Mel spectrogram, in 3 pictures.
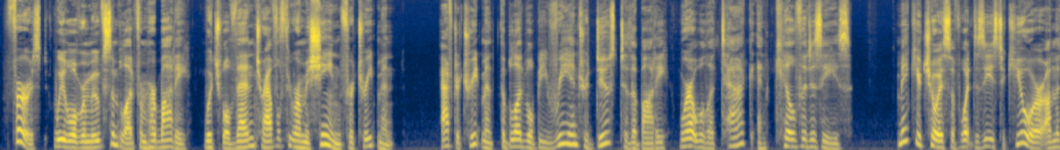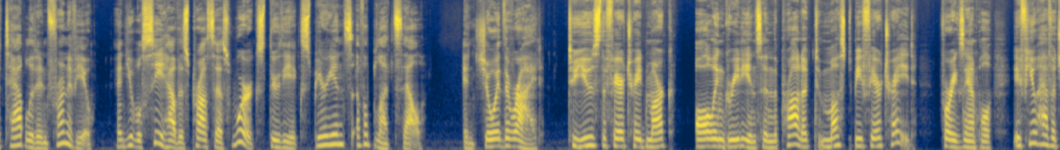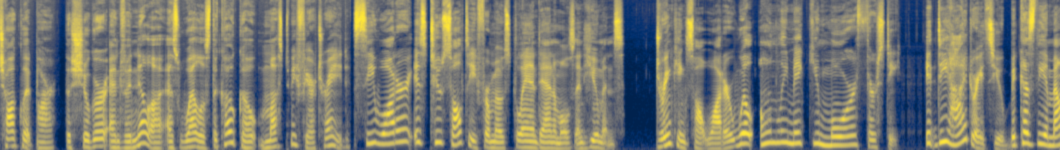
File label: e-Learning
